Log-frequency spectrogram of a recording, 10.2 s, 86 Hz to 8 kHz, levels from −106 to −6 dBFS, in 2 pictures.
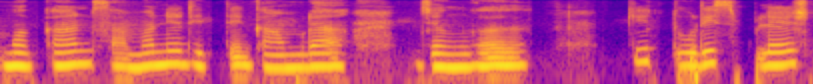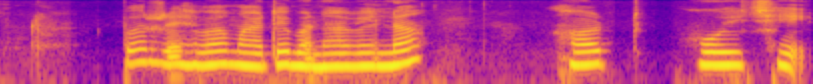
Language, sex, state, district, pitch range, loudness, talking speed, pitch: Gujarati, female, Gujarat, Valsad, 225-250 Hz, -15 LUFS, 90 wpm, 235 Hz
